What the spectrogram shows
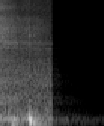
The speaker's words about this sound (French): Bon, si t'entends un petit bruit, c'est le vent. c'est le vent.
